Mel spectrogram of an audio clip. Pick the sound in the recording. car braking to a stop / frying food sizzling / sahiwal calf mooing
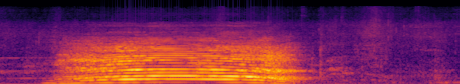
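sahiwal calf mooing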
